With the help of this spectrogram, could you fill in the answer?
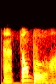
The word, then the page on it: tambour: French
